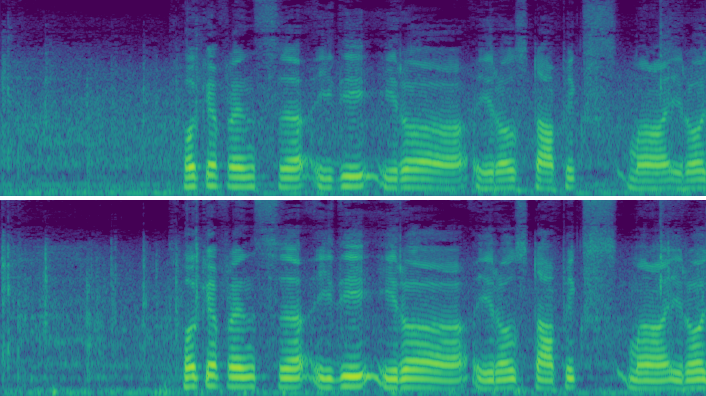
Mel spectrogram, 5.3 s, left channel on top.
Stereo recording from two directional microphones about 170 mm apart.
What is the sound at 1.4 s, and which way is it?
Speech, 65° right (ahead or behind).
